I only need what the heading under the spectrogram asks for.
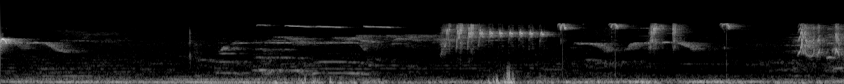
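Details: Orange-headed thrush master song, teler style, for training caged birds: scattered whistles and short notes, then bursts of harsh buzzy trills and sharp slurs near the end over faint rumble.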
